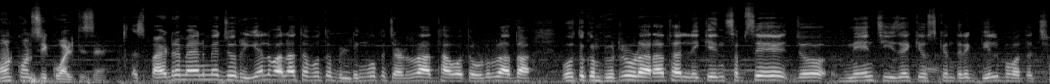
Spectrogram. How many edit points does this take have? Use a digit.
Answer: 0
